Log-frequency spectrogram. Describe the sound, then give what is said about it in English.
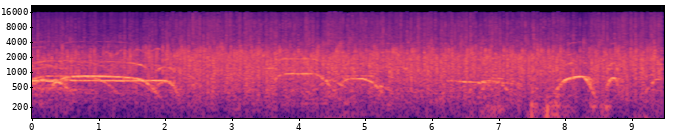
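Audience applause welcoming guests onto a comedy show: sustained, dense clapping throughout with scattered cheers and whoops riding over it, staying loud from start to finish. “Please give a big give a warm welcome to Neil Brennan, Paul Scheer, and Topher Grace.”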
